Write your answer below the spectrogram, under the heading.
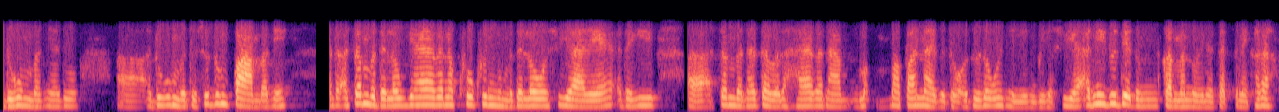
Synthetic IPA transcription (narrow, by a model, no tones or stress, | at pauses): ɐduɡumbɐniɐdu | ɐduɡumbɐdusuɐdumpambɐni | ɐduɐsɐmbɐdɐlɐwɡiajaɡɐnɐkʰukʰunɡumbɐdɐlɐwɐsujaɾeɐdɐɡiɐsɐmbɐnɐtɐβɐdɐɦajaɡɐna | mɐpanajbɐdɔɐdudɐojnɐjeŋbiɾɐsujaɐnidudiɐdumkɐmanojnɐzɐk̚pɐnikʰɐɾa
